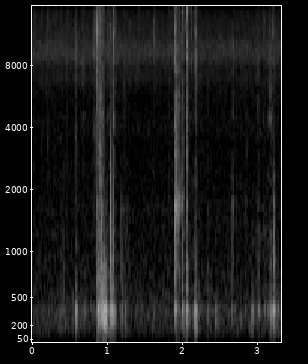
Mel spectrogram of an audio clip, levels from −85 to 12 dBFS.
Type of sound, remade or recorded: recorded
